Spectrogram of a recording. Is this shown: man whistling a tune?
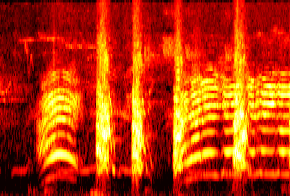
no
